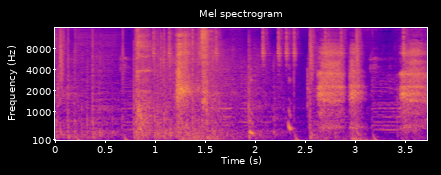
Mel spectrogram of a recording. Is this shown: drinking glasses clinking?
no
